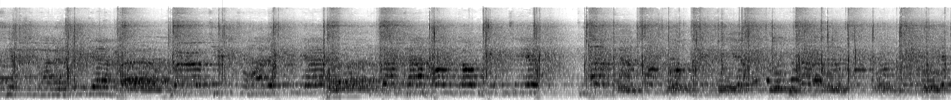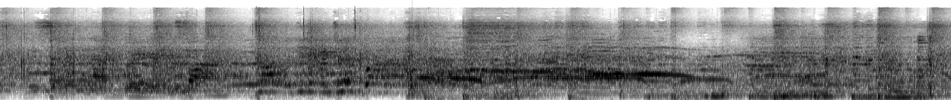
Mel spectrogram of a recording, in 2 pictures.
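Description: Male vocal harmony group singing close a cappella harmonies over a steady handclap beat, about two claps a second, with the crowd cheering. About fourteen seconds in, the backing band comes in with drums and bass.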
